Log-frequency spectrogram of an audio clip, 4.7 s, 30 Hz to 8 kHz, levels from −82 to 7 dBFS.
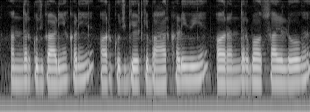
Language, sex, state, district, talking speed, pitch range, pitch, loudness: Hindi, male, Uttarakhand, Uttarkashi, 245 wpm, 135-140 Hz, 140 Hz, -17 LUFS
